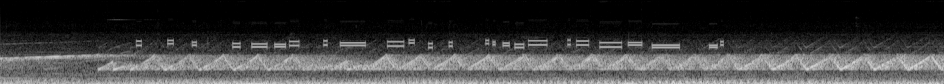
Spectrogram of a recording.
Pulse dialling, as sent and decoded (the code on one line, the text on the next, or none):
none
